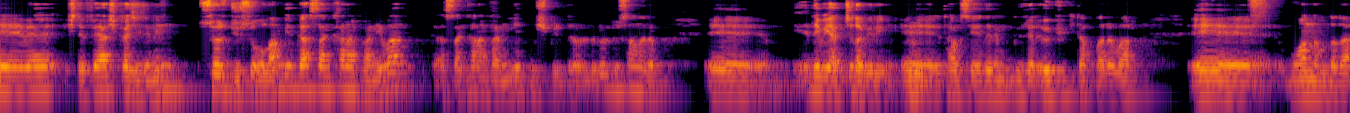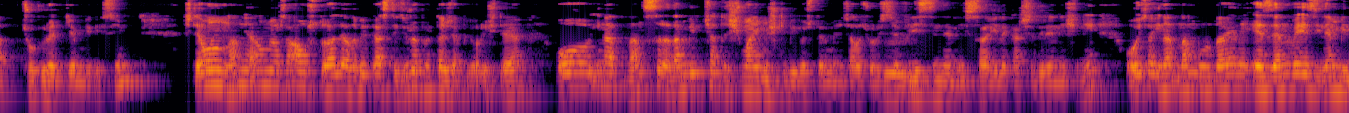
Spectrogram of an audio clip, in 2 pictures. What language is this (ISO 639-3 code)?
tur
